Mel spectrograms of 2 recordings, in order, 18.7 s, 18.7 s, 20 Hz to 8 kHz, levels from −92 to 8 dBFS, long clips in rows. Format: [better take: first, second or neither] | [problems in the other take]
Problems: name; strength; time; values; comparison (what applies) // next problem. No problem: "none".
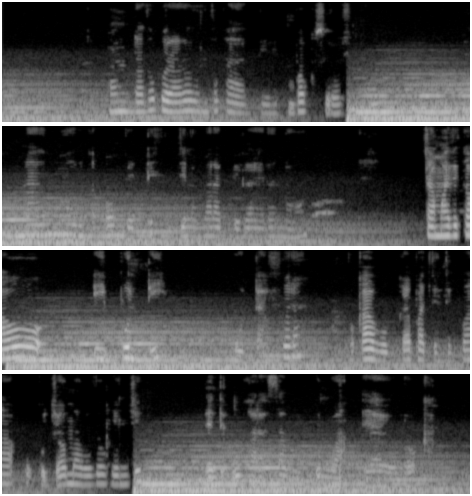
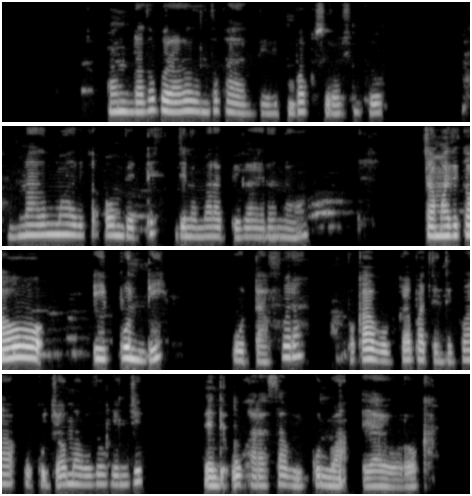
second | background sound (Gong); 3 dB above the speech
